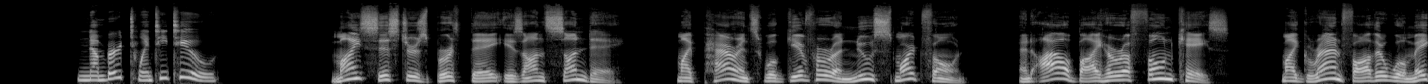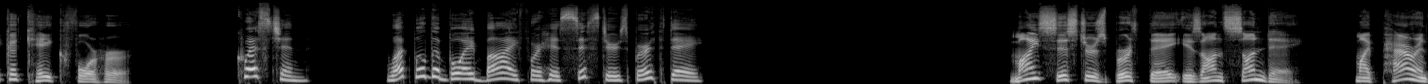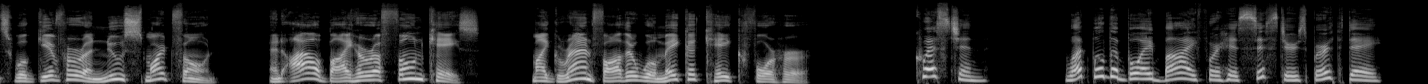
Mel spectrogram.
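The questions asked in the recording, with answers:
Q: What will the boy buy for his sister's birthday?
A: A phone case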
